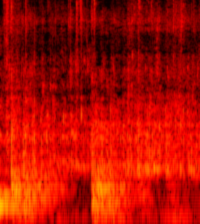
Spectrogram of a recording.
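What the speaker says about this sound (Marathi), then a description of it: "ह्या आता सोललेल्या बिया आहेत ह्या यामध्ये मी थोडंसं पाणी ओतून" A little water poured onto peeled cowpea seeds in a pot, two short soft splashing pours heard close but faint, with no talk.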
